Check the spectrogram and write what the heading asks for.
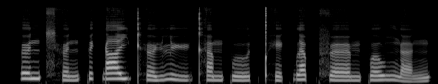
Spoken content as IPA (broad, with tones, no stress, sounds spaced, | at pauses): ɵ˥ n t͡sʰ ɵ˨˥ n p ɪ˥ k̚ aː˥ j kʰ ɵ˨˥ ɥ l yː˨˧ kʰ ɐ˧ m p uː˨˥ t̚ pʰ ɪ˨˥ k̚ l ɐ˥ p̚ f œː˧ m p o˥ w ŋ ɐ˨˥ ŋ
